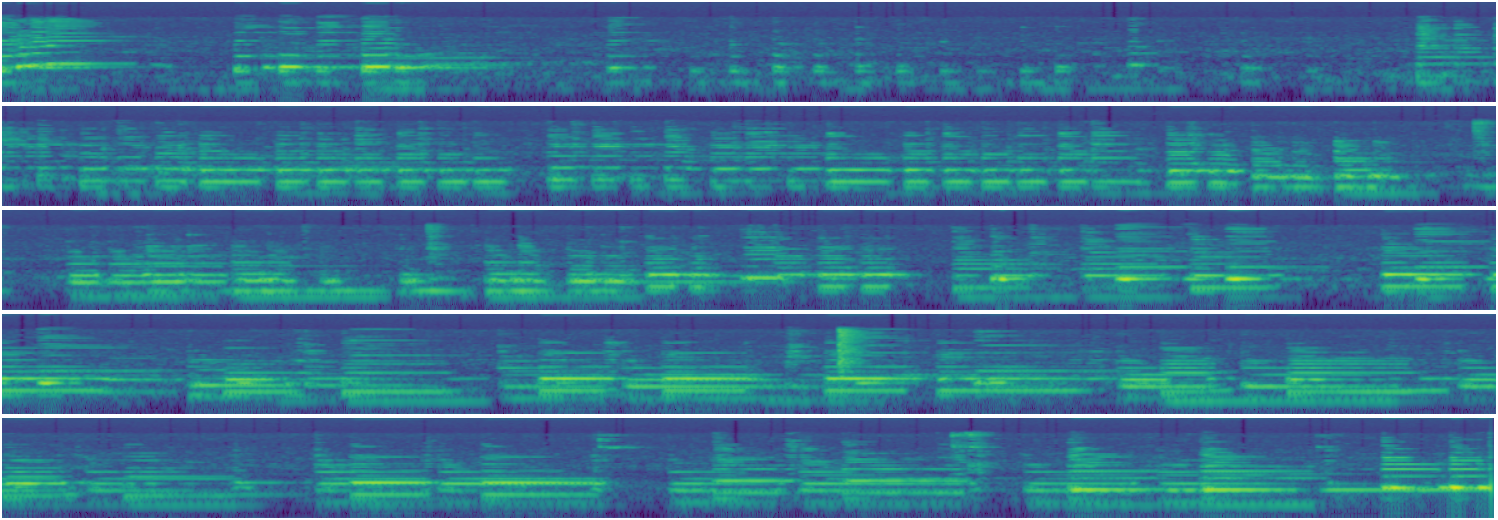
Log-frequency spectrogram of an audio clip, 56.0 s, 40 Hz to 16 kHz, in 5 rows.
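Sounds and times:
acoustic guitar chords: 0:00.0 - 0:56.0.

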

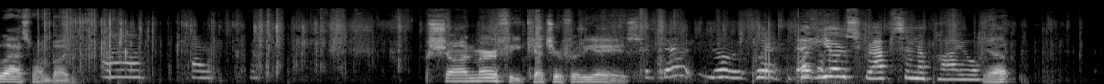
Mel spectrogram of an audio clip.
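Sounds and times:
foil wrapper crinkling: 0:00.0 - 0:11.0.

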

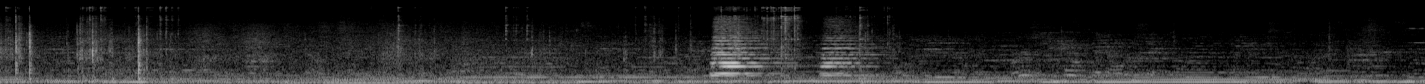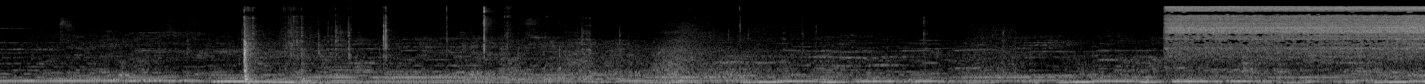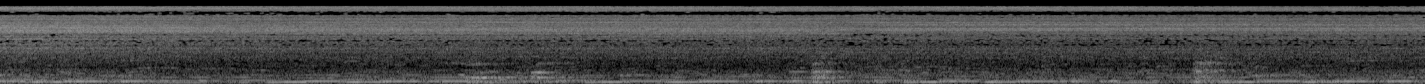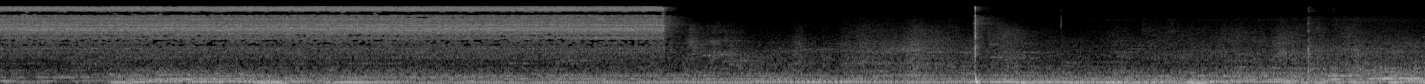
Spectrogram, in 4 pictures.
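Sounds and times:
background music: 0:00.0 - 0:57.0
compressed air hissing: 0:25.9 - 0:49.6.

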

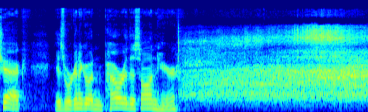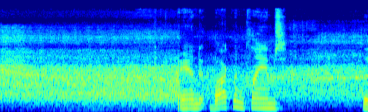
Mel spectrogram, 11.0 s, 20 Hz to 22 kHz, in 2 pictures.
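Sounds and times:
diesel locomotive running sound: 0:02.7 - 0:11.0.

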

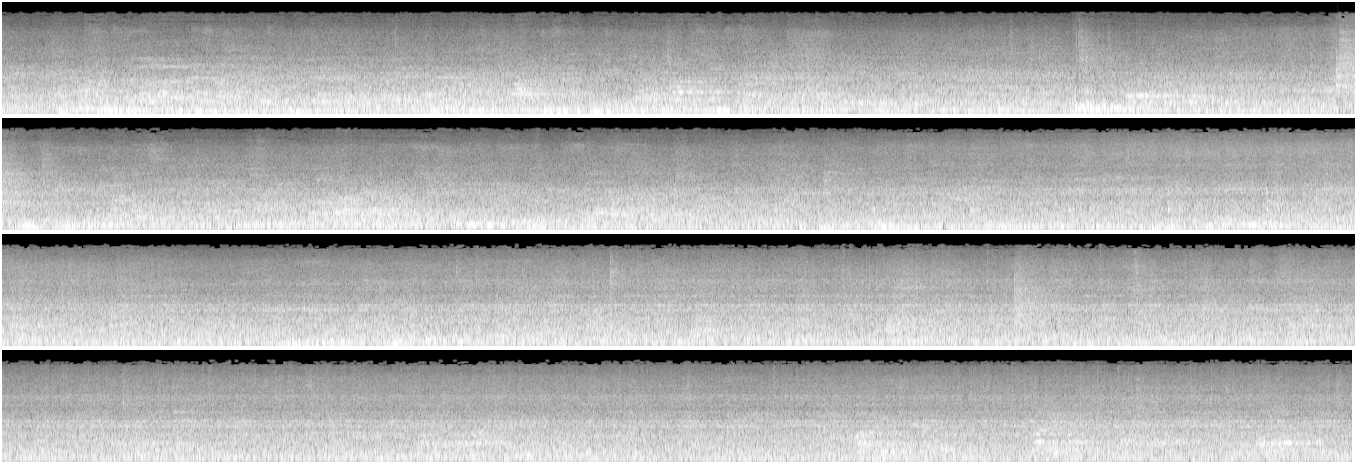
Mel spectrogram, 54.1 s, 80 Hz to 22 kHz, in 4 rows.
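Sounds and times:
indistinct voices: 0:00.0 - 0:54.0
loud steady rumbling: 0:00.0 - 0:54.0.

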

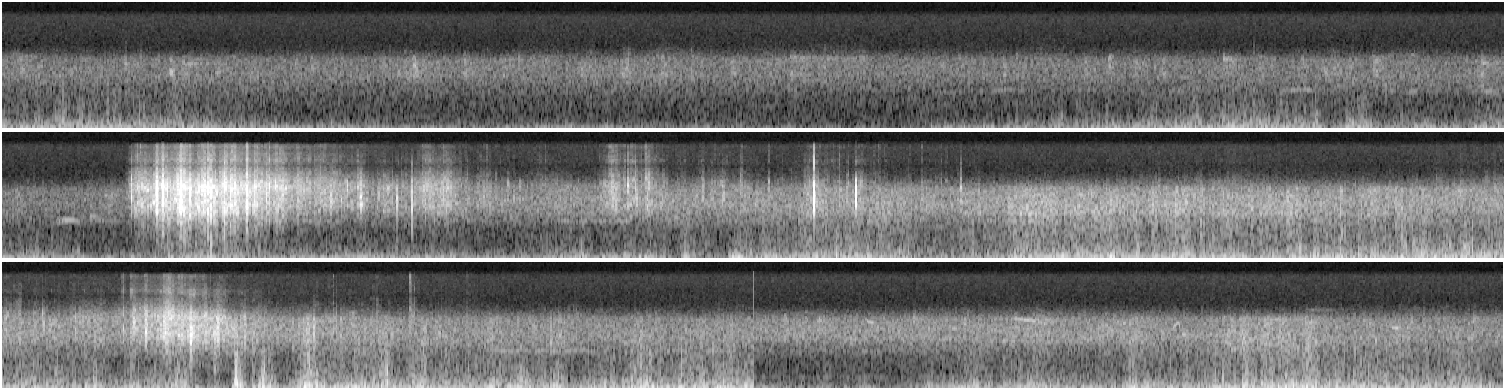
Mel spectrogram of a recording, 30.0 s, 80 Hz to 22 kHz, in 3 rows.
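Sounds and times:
low wind rumble: 0:00.0 - 0:30.0.

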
